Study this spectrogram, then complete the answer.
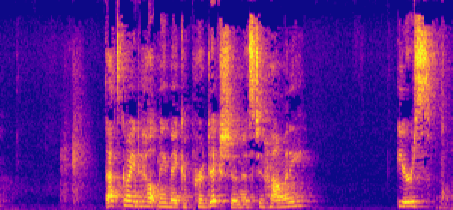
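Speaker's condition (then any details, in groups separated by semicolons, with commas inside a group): No condition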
